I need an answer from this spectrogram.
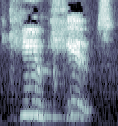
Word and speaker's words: cute: I see a U consonant E. E is going to make the U say its name. E is silent. We're going to code that A with a macron. U. The word is cute.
